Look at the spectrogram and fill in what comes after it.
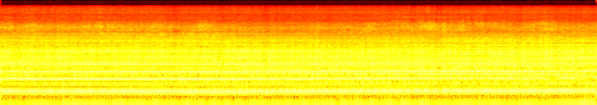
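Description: Motorcycle engine running steadily at a constant cruise, its pitch holding almost level throughout.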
